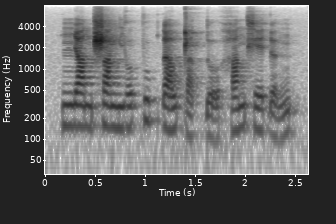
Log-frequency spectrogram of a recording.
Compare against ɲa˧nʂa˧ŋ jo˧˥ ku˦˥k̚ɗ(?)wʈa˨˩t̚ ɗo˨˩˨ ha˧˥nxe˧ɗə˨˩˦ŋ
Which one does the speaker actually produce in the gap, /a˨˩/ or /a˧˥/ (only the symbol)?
a˧˥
